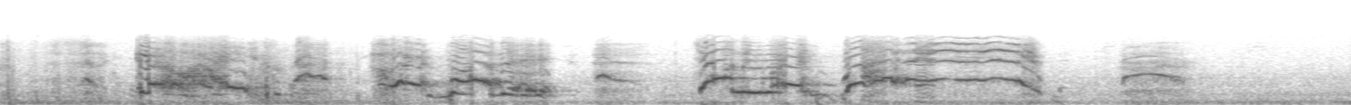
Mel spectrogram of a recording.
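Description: A woman screams and cries out in distress.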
